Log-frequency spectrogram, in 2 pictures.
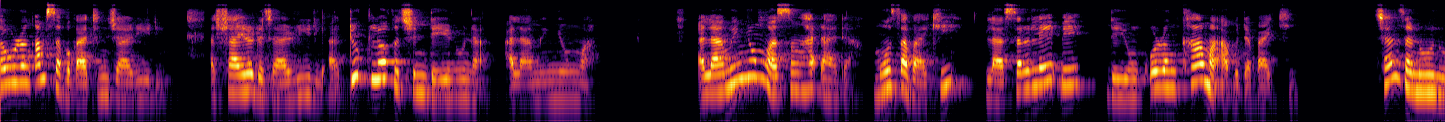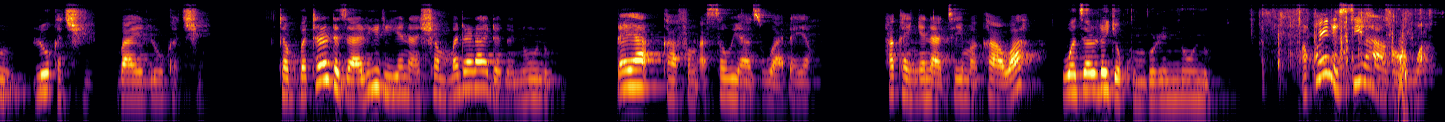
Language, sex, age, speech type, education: Hausa, female, 30-45, spontaneous, primary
